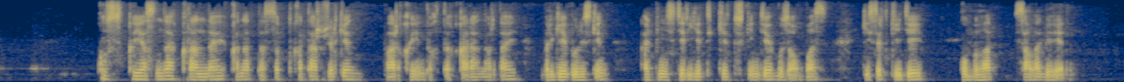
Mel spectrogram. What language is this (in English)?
Kazakh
